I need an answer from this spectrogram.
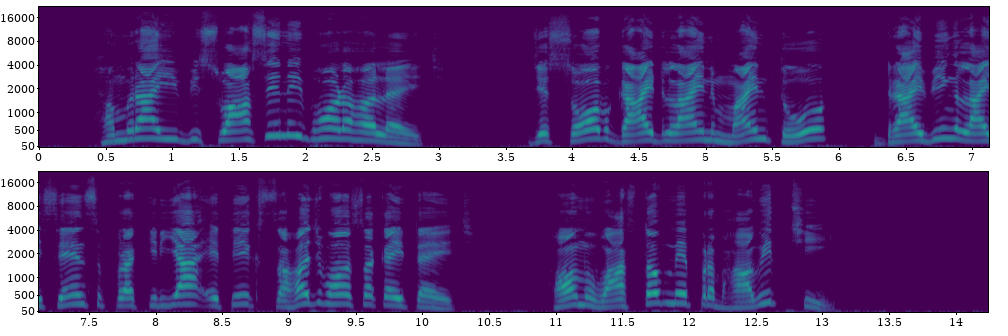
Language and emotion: Maithili, surprised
